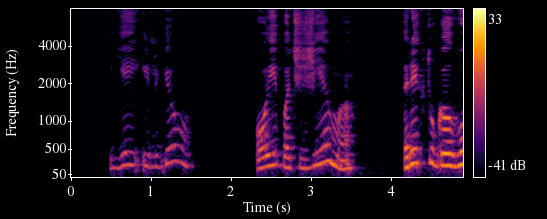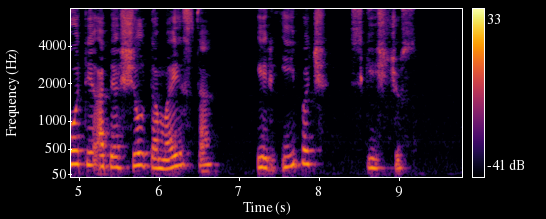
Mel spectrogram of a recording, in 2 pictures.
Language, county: Lithuanian, Panevėžys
